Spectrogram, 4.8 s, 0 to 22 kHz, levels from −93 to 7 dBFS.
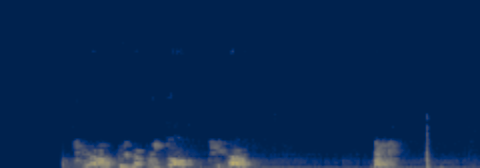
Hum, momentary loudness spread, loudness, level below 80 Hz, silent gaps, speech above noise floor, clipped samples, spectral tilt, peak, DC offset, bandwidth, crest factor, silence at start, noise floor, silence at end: none; 20 LU; -33 LUFS; -72 dBFS; none; 40 dB; under 0.1%; -7 dB/octave; -12 dBFS; under 0.1%; 4.8 kHz; 22 dB; 0.75 s; -71 dBFS; 0.5 s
